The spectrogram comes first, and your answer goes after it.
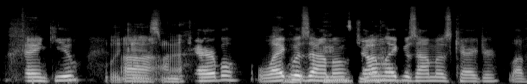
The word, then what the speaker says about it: Leguizamo: Like, is it Leguzma? I'm so bad with names. Leguizamo. John Leguizamo. Thank you. Leguzma. I'm terrible. Leguizamo.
